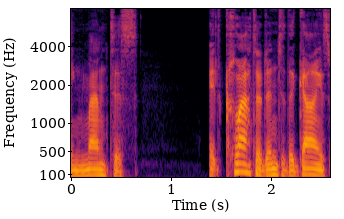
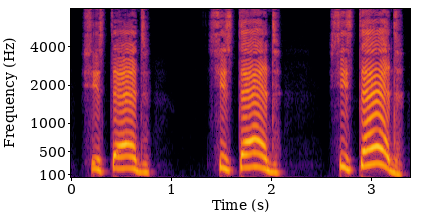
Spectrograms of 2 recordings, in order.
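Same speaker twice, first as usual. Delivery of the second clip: high, rising, louder repeated cry; horrified wail; 14 semitones higher, 5 dB louder, slower than usual. Acted. Caller on the recording realising she's dead, horrified. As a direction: break down in horror.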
